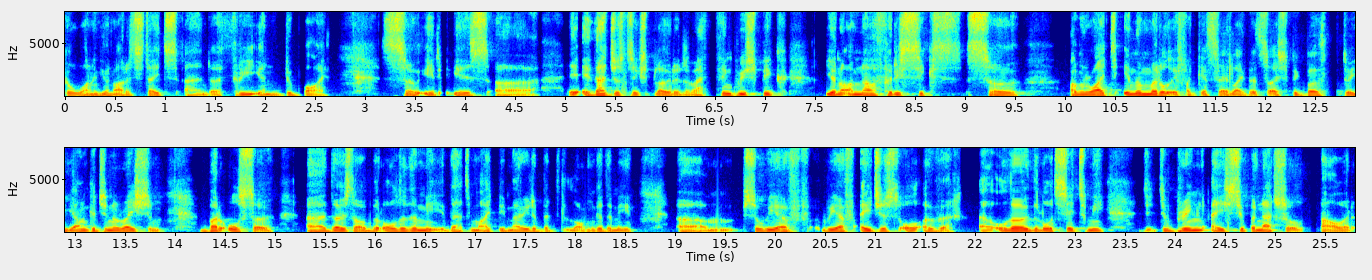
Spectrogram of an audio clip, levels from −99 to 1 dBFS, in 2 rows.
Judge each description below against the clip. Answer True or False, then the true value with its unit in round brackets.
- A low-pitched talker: True (120 Hz)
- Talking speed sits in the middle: False (210 wpm)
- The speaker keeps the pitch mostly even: True (1.5 semitones)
